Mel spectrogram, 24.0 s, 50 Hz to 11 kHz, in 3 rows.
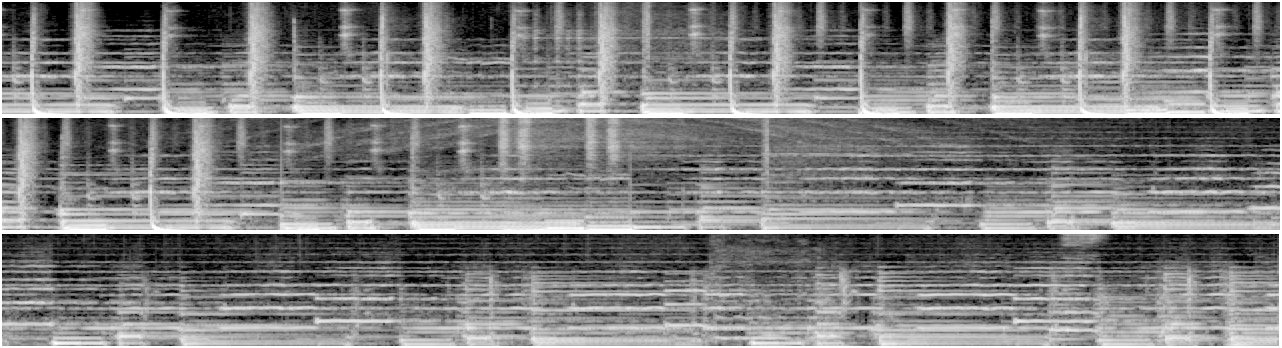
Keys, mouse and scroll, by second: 8.8 double click.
